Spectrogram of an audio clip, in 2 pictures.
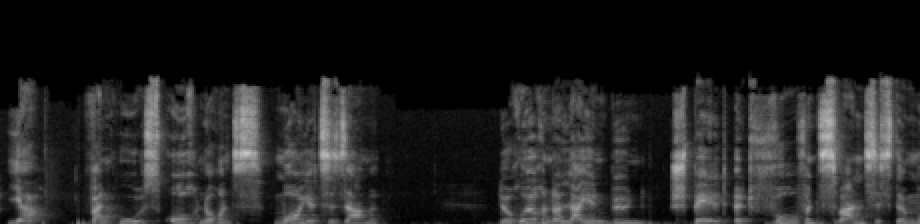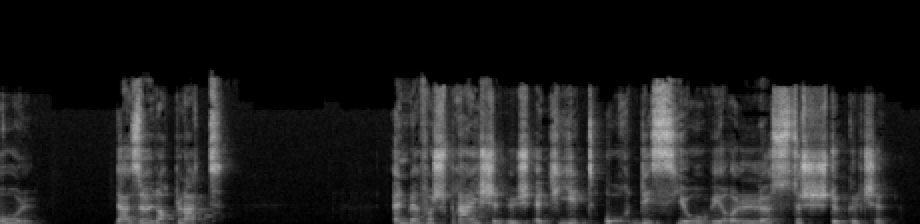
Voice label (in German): Raerener Mundart; Karneval und Raerener Laienbühne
